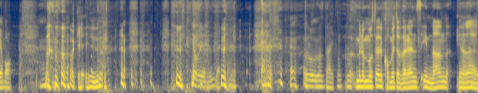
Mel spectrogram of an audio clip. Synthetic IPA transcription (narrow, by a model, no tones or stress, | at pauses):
ɾeːbɑ̰ːɳ | ɔkʰɛɪhʉɾ | jɑveːt̪ɪnt̪ə | ɾod̪ɡɔst̪ʰajkʊmɛnd̪ɔmɔst̪əjad̪kʰɔmːɪt̪øːvəɾɛnsɪnːanʔɪnːanæ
